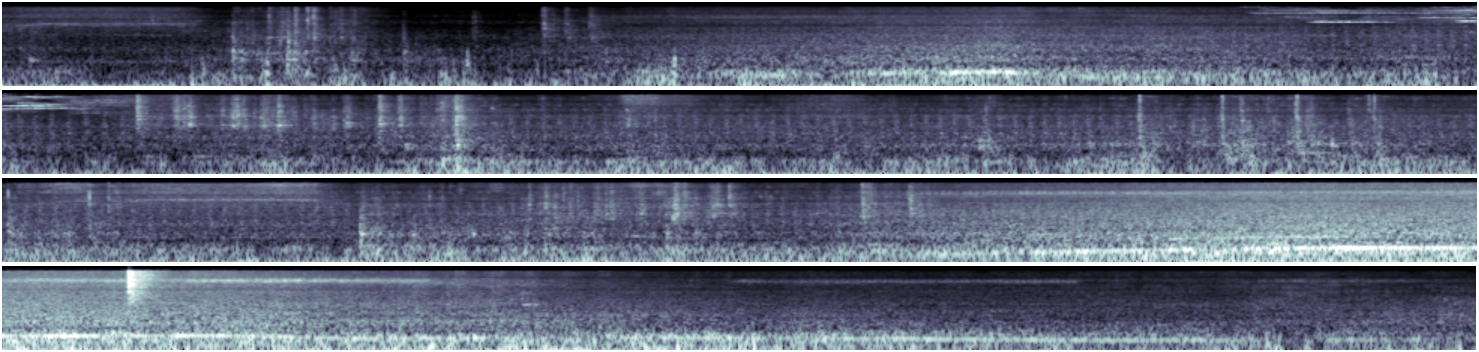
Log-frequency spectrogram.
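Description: Diesel engine of an automated side-loader garbage truck running steadily while its arm lifts and tips curbside carts. About two-thirds through the engine revs up and holds as the truck pulls away, with a sharp air-brake hiss.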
